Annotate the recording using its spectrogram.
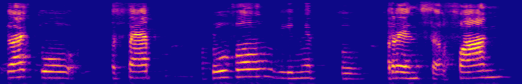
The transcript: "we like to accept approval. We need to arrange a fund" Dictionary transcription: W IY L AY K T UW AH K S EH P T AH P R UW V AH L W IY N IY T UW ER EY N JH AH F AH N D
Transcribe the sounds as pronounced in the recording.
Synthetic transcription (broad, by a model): L AY K T UW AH S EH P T AH P R UW V AH L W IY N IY T UW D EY N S AH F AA N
